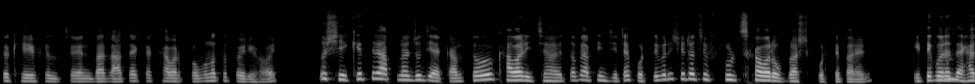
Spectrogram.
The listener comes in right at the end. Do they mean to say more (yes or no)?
no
